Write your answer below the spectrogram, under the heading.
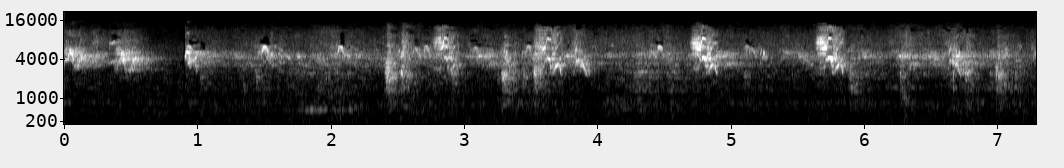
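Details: Several house sparrows at their farm home chatter in overlapping, uneven chirps and twitters, a busy jumble of short calls with possible wing flutters.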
